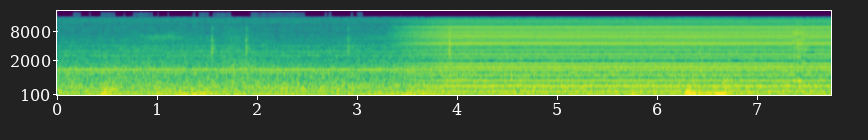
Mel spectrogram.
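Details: Speakers hooked to an Apple TV: a steady electrical hum that jumps to a louder, brighter buzz when fast forward is pressed or when navigating to the main menu. Interference noise, cause unknown.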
